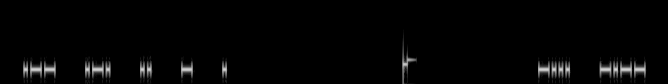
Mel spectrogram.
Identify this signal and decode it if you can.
Morse code, heard as a keyed tone, about 36 wpm, spaced as for 20 wpm, 700 Hz. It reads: WRITE BY
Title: 3x Character Spacing - Top 500 Words - 35wpm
